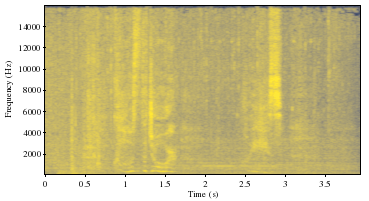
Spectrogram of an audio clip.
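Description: A woman calls out urgently.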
